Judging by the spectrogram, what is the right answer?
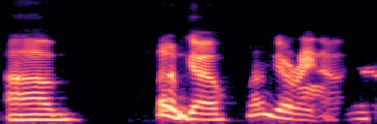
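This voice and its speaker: Halting higher-voiced man hosting a podcast. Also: expressive, creaky, fairly bright tone, husky, dry recording, poor audio. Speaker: podcast host. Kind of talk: casual chat about film news.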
